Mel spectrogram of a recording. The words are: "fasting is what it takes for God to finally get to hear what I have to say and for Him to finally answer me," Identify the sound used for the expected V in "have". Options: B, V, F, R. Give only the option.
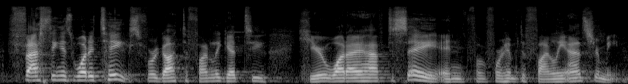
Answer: F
